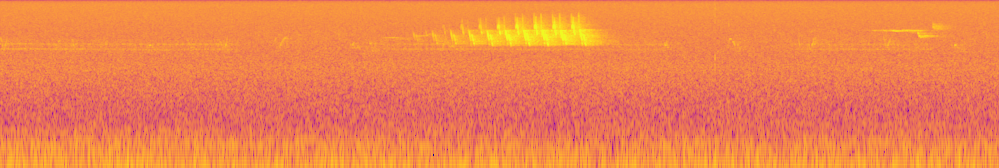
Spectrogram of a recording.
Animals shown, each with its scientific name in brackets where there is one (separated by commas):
Black-throated Blue Warbler (Setophaga caerulescens), Ovenbird (Seiurus aurocapilla), White-breasted Nuthatch (Sitta carolinensis), Black-throated Green Warbler (Setophaga virens), Red-eyed Vireo (Vireo olivaceus)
